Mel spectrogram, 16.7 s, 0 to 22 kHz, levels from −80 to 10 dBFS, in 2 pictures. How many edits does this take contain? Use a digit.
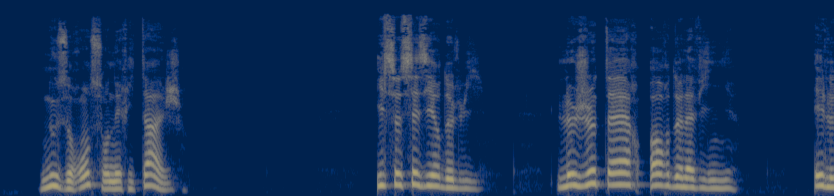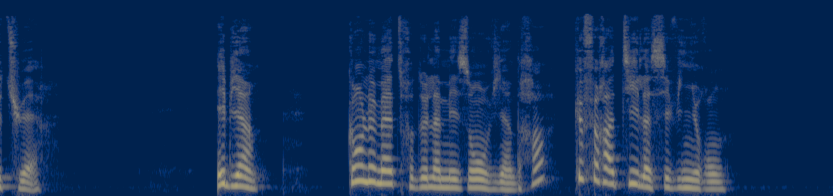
0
